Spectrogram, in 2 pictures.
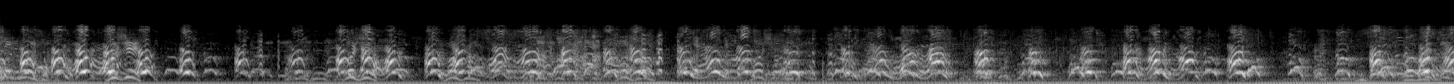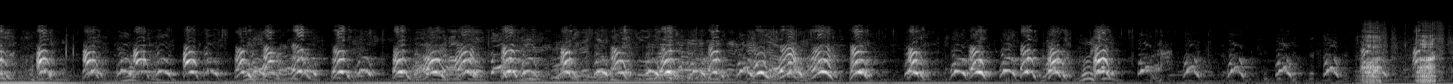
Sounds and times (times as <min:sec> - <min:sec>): Speech: 0:00.0 - 0:01.6, 0:02.5 - 0:10.5, 0:17.0 - 0:28.9
Dog: 0:00.0 - 0:29.0.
